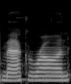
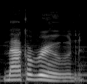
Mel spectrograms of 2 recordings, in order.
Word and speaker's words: macaron: These macarons were the macarons and on macarons, but I double checked this one on the Google and that's actually how it's pronounced. A macaroon is this. Macaron, macaroon.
